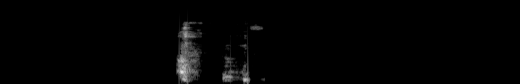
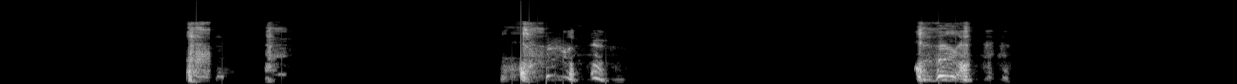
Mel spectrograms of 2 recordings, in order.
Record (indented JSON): {
  "cough_length": "5.2 s",
  "cough_amplitude": 27153,
  "cough_signal_mean_std_ratio": 0.14,
  "three_cough_length": "12.4 s",
  "three_cough_amplitude": 32146,
  "three_cough_signal_mean_std_ratio": 0.25,
  "survey_phase": "beta (2021-08-13 to 2022-03-07)",
  "age": "65+",
  "gender": "Male",
  "wearing_mask": "No",
  "symptom_cough_any": true,
  "symptom_shortness_of_breath": true,
  "smoker_status": "Ex-smoker",
  "respiratory_condition_asthma": false,
  "respiratory_condition_other": true,
  "recruitment_source": "REACT",
  "submission_delay": "1 day",
  "covid_test_result": "Negative",
  "covid_test_method": "RT-qPCR"
}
